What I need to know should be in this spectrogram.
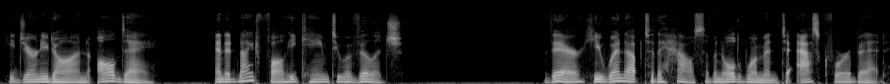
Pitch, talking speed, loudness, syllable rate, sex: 115 Hz, 195 wpm, -24 LUFS, 5.2 syllables/s, male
